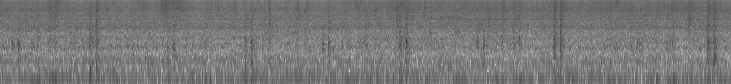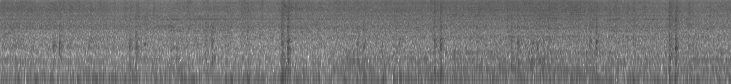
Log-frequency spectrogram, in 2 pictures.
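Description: Diesel railcar running along single track, heard from inside the car: a steady low rumble of engine and wheels, with a sharp clack from the wheels over a rail joint every few seconds.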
